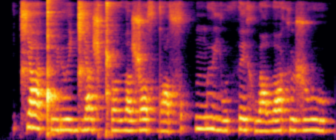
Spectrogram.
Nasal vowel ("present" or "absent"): absent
